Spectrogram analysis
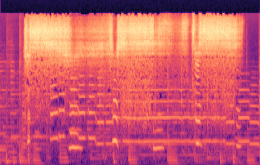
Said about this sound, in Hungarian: Dalolta a köszörűkő.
